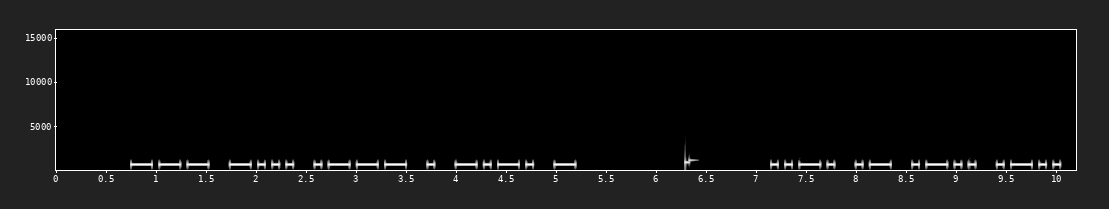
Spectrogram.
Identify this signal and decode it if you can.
Morse code, heard as a keyed tone, about 17 wpm, 700 Hz. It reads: OBJECT FALL
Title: Sentences from Top 500 Words - New Word Drill - 17wpm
